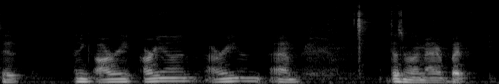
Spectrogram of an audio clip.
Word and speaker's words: Arion: And at first I thought this knife, I pronounced it, I think Arion. It doesn't really matter, but pretty sure it's supposed to be pronounced, according to Cerberus, Arion.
